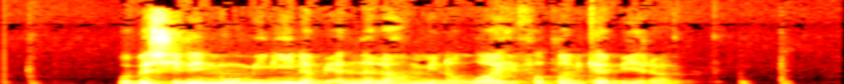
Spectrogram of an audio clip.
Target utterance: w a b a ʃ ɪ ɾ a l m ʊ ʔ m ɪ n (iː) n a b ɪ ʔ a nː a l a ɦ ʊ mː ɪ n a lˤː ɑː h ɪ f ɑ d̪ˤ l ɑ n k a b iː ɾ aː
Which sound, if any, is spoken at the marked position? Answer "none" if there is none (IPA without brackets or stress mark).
iː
